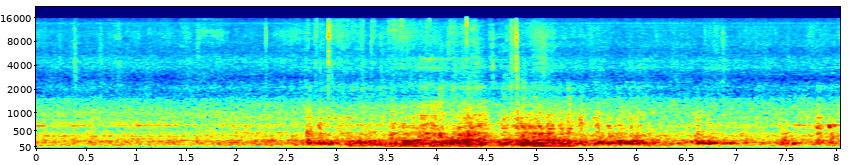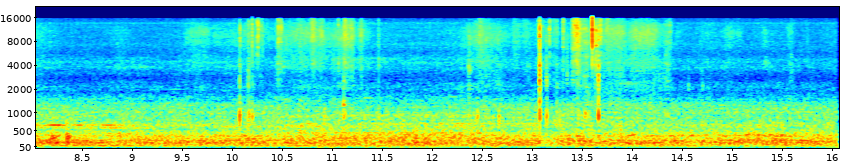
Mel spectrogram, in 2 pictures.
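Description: Cabin sound of a Siemens Desiro electric multiple unit running at speed: a steady rumble of wheels on rail. The rumble swells louder from about two and a half seconds in, then settles back, and there are a couple of sharp clicks near the end.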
